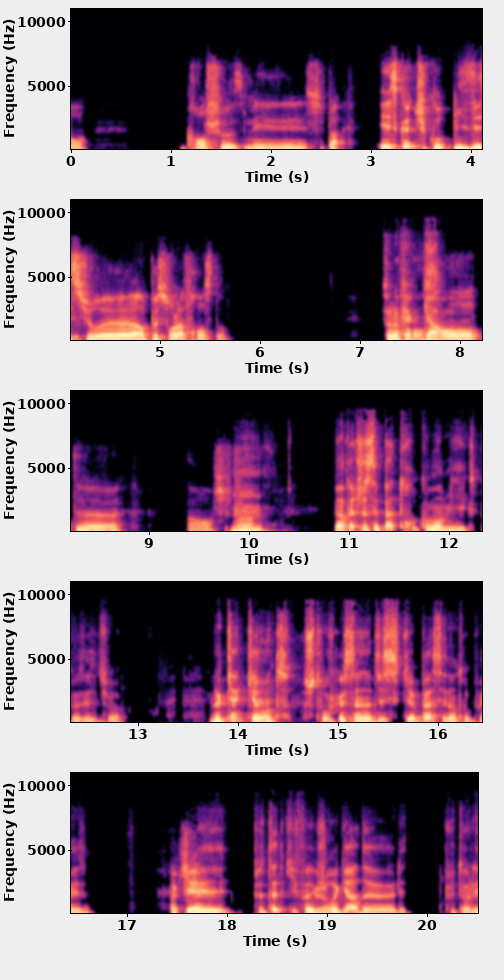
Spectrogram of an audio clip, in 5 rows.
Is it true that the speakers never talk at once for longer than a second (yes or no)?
yes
